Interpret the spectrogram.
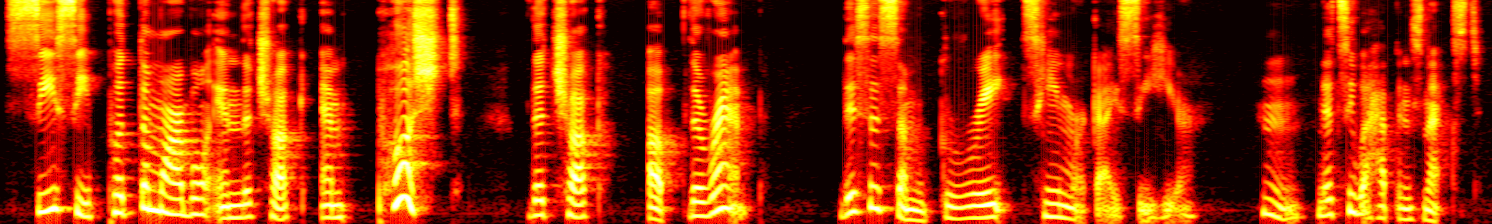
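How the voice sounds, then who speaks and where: A woman reads a children's storybook at a slow, measured pace. Her voice is middle-pitched and expressive, and she adds explanatory asides for young listeners. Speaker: read-aloud storyteller and teacher. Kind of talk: children's storybook read-aloud with teaching asides.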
